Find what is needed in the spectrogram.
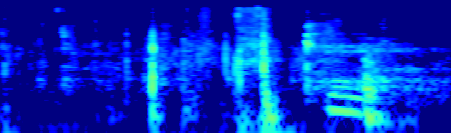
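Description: Faint scattered clicks and small taps, with a brief low murmur of a man's voice near the end.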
